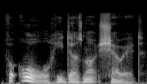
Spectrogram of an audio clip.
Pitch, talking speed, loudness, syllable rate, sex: 100 Hz, 285 wpm, -18 LUFS, 5.2 syllables/s, male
